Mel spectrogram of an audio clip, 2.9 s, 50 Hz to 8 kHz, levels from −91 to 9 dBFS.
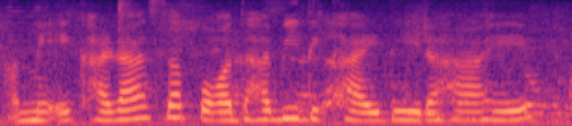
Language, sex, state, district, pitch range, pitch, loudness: Hindi, female, Sikkim, Gangtok, 200-225 Hz, 205 Hz, -16 LUFS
